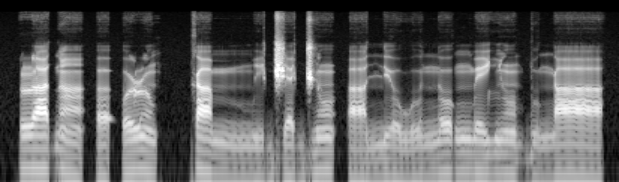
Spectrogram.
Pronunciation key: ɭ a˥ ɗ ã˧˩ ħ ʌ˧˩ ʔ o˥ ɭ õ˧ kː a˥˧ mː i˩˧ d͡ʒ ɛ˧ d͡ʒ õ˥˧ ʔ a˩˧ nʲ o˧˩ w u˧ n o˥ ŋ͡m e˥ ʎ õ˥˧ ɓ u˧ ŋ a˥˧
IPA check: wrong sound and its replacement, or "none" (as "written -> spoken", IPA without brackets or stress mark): ħ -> ʔ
